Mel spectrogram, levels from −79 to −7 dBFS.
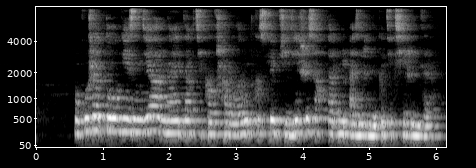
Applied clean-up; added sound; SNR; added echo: none; none; none; reverberation time 0.6 s.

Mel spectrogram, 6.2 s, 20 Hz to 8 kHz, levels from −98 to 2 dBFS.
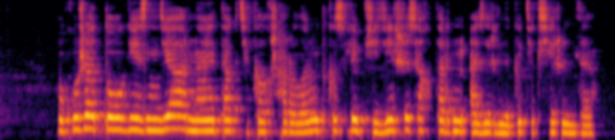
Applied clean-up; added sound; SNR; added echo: none; none; none; none.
